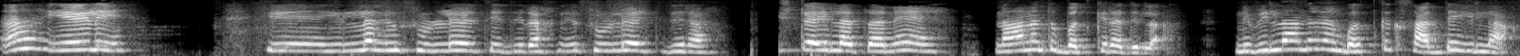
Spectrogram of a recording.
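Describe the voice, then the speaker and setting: A woman's voice: extremely high pitch, very fast, a bit bright. A woman voicing a lovesick, clingy young woman in a cartoon, pleading and repeating herself insistently. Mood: desperate. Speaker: cartoon character. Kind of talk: Kannada cartoon voice acting.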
